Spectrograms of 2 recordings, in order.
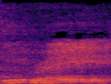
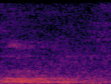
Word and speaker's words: Luray: It's pronounced Luray if you're from there. If you're just visiting there, you probably pronounce it Luray.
